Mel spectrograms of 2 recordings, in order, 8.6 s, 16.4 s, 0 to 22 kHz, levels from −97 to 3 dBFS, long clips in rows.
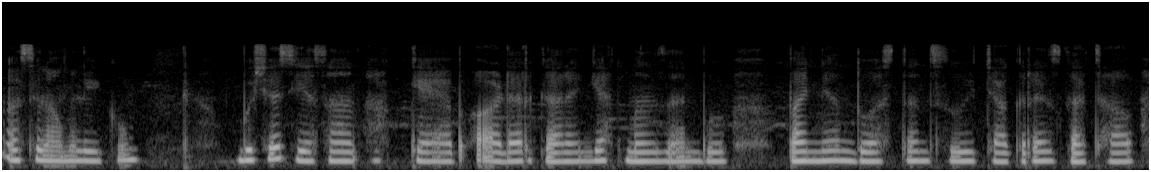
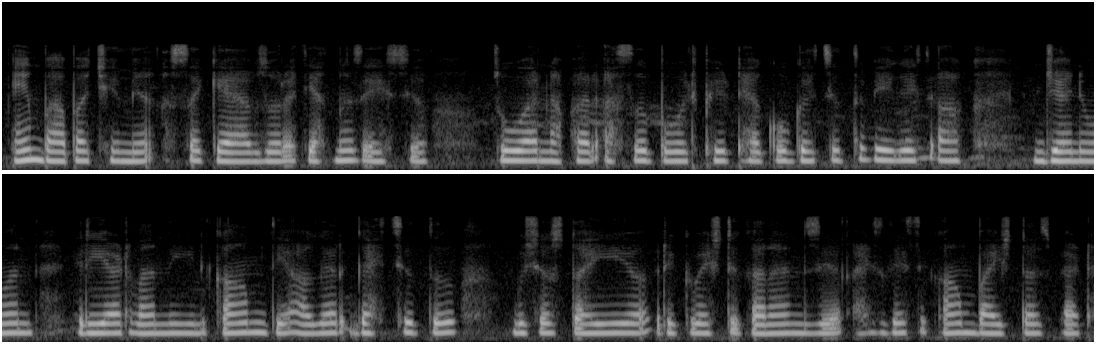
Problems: low volume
